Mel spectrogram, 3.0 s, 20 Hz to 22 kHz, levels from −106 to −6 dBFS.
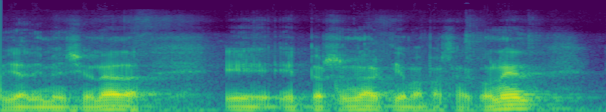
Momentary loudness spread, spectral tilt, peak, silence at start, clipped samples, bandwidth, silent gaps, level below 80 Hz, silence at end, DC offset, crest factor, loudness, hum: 9 LU; -7 dB/octave; -2 dBFS; 0 s; under 0.1%; 8.2 kHz; none; -38 dBFS; 0.1 s; under 0.1%; 22 dB; -23 LUFS; none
